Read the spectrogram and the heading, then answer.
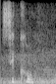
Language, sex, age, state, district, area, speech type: Sindhi, female, 30-45, Delhi, South Delhi, urban, read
